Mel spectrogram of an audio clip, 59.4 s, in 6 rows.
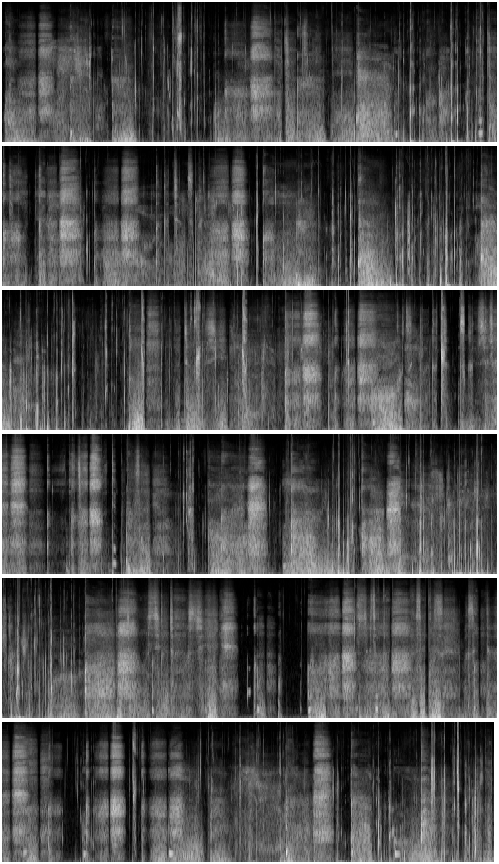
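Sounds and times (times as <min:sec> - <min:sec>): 
ear licking: 0:00.0 - 0:59.3.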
